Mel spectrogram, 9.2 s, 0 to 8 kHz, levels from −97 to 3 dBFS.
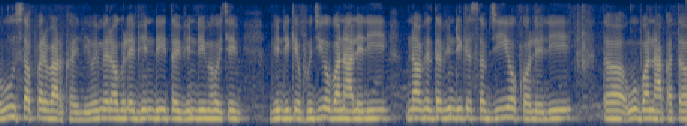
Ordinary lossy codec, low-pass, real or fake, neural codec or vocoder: none; 7.2 kHz; real; none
